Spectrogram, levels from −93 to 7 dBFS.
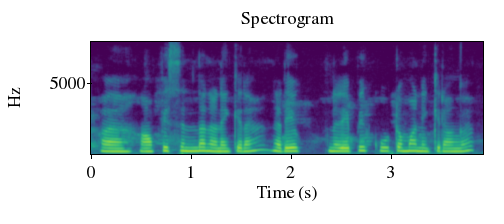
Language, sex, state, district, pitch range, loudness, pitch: Tamil, female, Tamil Nadu, Nilgiris, 230-255 Hz, -13 LUFS, 240 Hz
